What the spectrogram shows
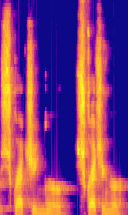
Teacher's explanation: her is not a stressed word, so we don't pronounce the H.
